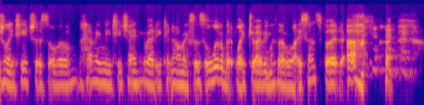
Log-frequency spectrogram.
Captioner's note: laughter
